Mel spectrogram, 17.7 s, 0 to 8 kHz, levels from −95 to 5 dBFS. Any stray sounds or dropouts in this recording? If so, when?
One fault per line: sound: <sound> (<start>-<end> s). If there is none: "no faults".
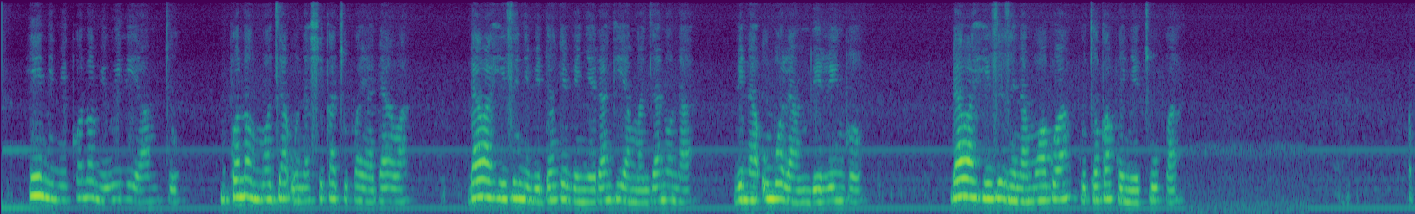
no faults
